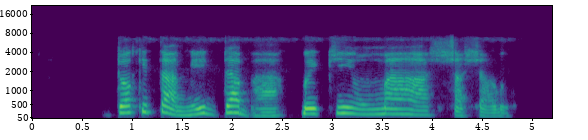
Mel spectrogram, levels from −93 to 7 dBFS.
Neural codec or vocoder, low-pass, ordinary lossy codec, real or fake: codec, 16 kHz, 8 kbps, FreqCodec, smaller model; 7.2 kHz; Opus, 24 kbps; fake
